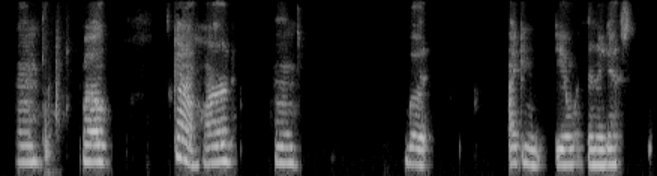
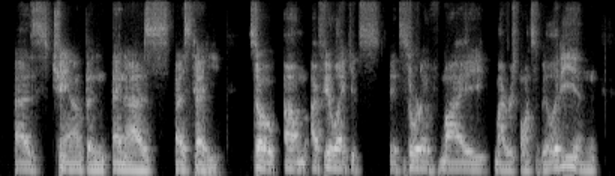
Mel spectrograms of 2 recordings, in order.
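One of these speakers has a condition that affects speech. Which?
The first: cerebral palsy; wears braces.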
